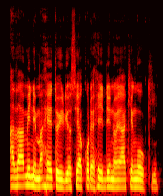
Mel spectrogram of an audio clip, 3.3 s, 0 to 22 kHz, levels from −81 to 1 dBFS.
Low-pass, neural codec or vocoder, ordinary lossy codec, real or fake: 19.8 kHz; vocoder, 44.1 kHz, 128 mel bands, Pupu-Vocoder; none; fake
